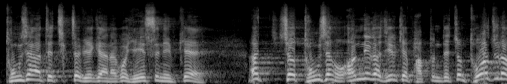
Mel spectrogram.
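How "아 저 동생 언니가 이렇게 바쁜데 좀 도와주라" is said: higher whiny complaint to Jesus; complaining Martha. Retold or imitated. Martha complaining to Jesus about her sister. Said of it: "예수님께 이제 불평을 쏟아놓습니다".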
